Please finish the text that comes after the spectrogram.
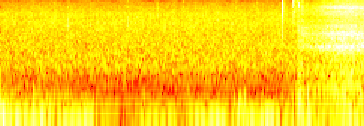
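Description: Steady, soft rain hisses continuously with no voices, swelling into a brighter, louder wash near the end, with a faint low rumble underneath.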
